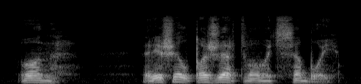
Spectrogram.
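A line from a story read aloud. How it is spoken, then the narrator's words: Sad. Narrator (Russian): печально сказал Крокс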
